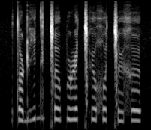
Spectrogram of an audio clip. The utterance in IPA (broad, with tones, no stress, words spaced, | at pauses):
tɔ˨ɖʱi˦ d̪e˧ǀɵ˧ʊ̯pu˧ɭe˧ ǀʰʉ˧χʷɛ˧ǀʉ˨xɵ˦˨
